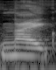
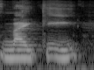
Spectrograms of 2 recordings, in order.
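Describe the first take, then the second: First: Nike said as one syllable, rhyming with bike. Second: Nike in two syllables, NY-kee; son's pronunciation of Nike. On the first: Shown as a demonstration. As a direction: say Nike with a silent final e. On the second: Retold or imitated. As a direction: say Nike with a final "ee", rhyming with spiky. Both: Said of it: "or as my son says".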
